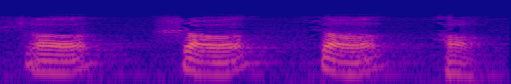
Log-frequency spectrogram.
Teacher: पहला वाला जो श है उसको तालव्य श कहते हैं, दूसरा है उसको मूर्धन्य श कहते हैं, तीसरा है उसको दंत्य सा कहते हैं। हिंदी में आप लोग जो है ना, सीटी वाला सा या शंकर वाला सा, षटकोण वाला सा और सड़क वाला सा, ये कहते हैं। · इन 4 वर्ण के समय पर थोड़ा सा रगड़ करके निकलती है हवा, इसलिए गर्म अधिक हो जाती है। इस कारण से इनका नाम ऊष्म वर्ण है।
